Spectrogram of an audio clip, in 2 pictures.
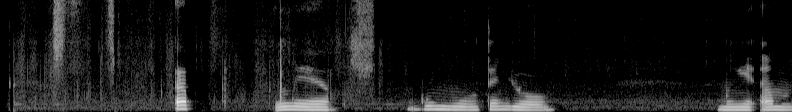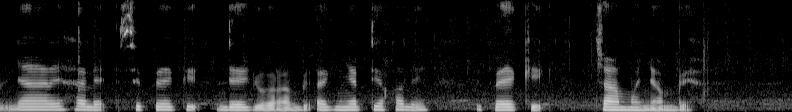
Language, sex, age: Wolof, female, 18-24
